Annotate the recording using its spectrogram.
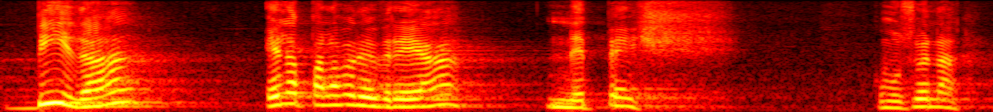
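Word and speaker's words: נפש: Y cuando consultamos el original hebreo, la palabra vida es la palabra hebrea nepesh, como suena nepesh. La ch en hebreo se pronuncia nepj, como si fuera J.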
